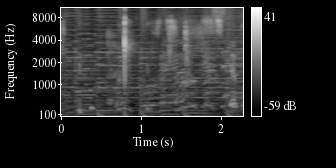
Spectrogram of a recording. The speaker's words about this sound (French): Comme nous, j'ai fait claque en même temps que toi. je m'entendais, je me suis dit, mais pourquoi il fait pas claque Excuse-moi. J'ai fait claque.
